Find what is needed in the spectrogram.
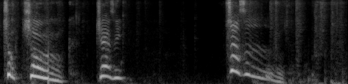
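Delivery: very high squeal to the dog; excited pet talk. Real, not acted. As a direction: squeal the pet's nickname. Calling excitedly to wiggling dog.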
